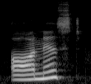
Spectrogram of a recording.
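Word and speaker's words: honest: फिर दूसरा है कि एच जो है ना साइलेंट रहता है। जैसे कुछ स्पेलिंग्स में कुछ शब्दों में एच नहीं पढ़ा जाता। विशेषकर ये सारी स्पेलिंग्स हैं। ठीक है? ये सारी स्पेलिंग्स है। याद रखें। यहां पर देखिए ऑनेस्ट। यहां है आवर और इसको आर भी पढ़ सकते हैं। कोई इशू नहीं है। आवर यह है ऑनर। तो यहां पर एच को नहीं पढ़ रहे हैं।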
